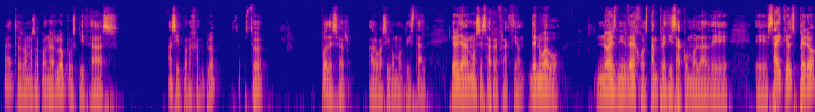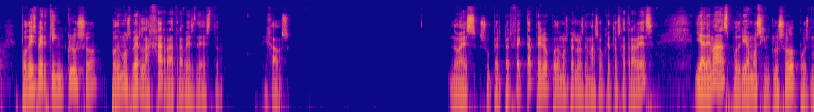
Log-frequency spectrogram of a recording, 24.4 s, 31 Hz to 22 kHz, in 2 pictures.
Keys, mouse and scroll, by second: 4.5 shift+middle click, 5.0 scroll down 1, 5.9 shift+middle click, 7.2 click, 8.7 alt+a, 12.3 scroll up 1, 13.0 shift+middle click, 14.9 middle click, 16.1 scroll up 1, 16.7 middle click, 22.0 shift+middle click.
